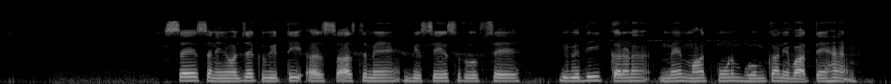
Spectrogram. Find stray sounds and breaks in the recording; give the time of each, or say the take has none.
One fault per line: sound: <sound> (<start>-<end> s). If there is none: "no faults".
no faults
